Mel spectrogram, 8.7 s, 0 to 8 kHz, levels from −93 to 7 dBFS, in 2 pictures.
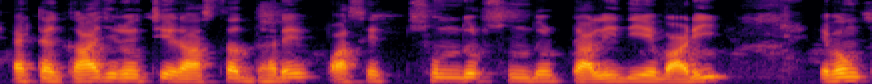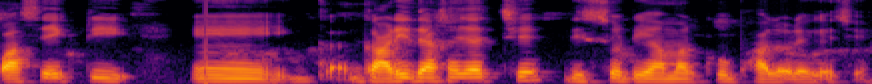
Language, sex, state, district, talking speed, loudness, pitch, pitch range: Bengali, female, West Bengal, Jhargram, 165 wpm, -19 LUFS, 120 Hz, 115-130 Hz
